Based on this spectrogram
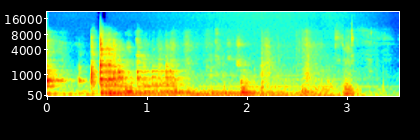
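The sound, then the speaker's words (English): A sharp metallic crack as the tab of a new can of LaCroix sparkling water pops, followed by a hissing fizz that fades over a few seconds, with a few light clinks and taps afterward. “Well, would you like to hear me open a new one?”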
